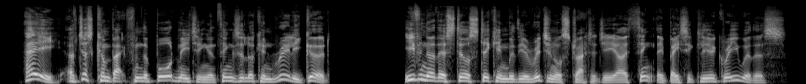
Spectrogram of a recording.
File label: with voice clarity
